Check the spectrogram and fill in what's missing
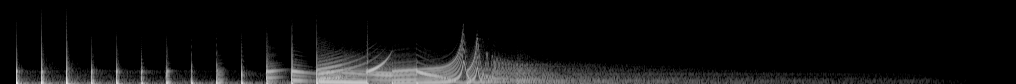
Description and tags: sound of a imaginary bouncing ball recreated by the use of a recorded noise, a stereo delay, a reverb...
ball, bouncing, effect, fx, suond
